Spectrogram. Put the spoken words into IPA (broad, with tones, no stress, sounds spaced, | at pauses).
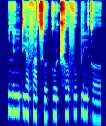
l i˦ ŋ t̪ j ɛ˥˨ f ä˥˨ t͡sʰ ɹ̩˨˦ k u˨˦ ʈ͡ʂʰ ɤ˦ f u˦ p i˥˨ n k ɤ˨˩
